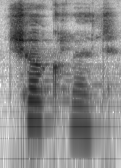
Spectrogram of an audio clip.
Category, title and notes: Speech > Solo speech
British Transfem female voice saying "Chocolate", echo added
voice, foods, word, woman, female, words, trans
